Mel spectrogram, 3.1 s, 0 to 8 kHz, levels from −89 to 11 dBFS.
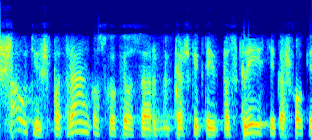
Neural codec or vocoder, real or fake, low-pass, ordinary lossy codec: vocoder, 24 kHz, 100 mel bands, Vocos; fake; 7.2 kHz; AAC, 32 kbps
